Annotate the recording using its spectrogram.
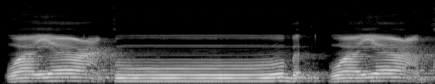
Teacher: Jadi di akhir katanya harus ada pantulan dari huruf ba.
